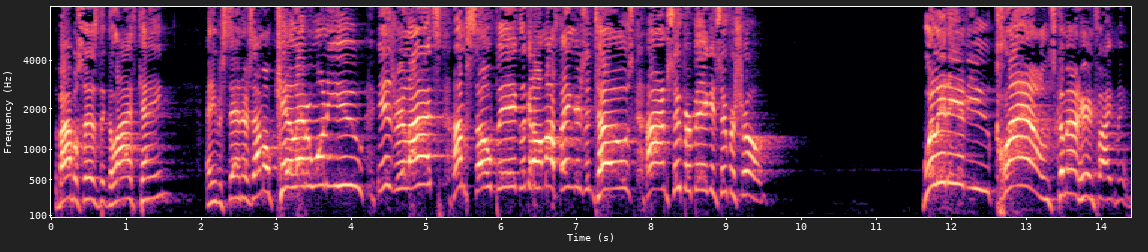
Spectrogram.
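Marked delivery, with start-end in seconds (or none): 2.8-14.3 high, loud taunting shout; screaming giant. Acted. Goliath challenges the Israelite army, high taunting shout. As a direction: bellow a boastful challenge at the army. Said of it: "Who is that screaming down there?".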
